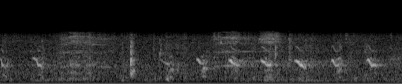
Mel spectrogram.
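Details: Midget White turkeys mating while a tom dances for a receptive hen; a run of about eight sharp, downward-slurred yelps repeated roughly three times a second, growing more regular toward the end.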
